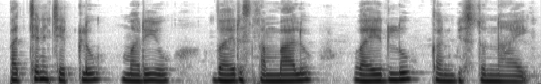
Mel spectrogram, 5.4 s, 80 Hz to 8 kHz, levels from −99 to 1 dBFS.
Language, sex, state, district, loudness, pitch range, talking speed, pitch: Telugu, female, Telangana, Hyderabad, -15 LUFS, 165-190 Hz, 80 wpm, 175 Hz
